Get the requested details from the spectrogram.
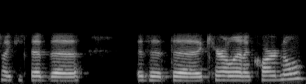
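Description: A woman speaks in a normal speaking voice at medium pitch. Her intonation is fairly even and her pace moderate. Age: 30s. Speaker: women's tackle football player. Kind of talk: casual interview. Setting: internet radio show.

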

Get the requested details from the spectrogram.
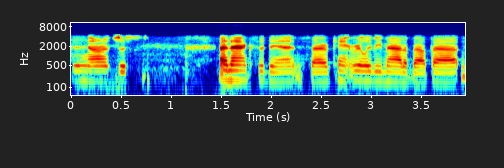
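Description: A woman with a Southern US accent speaks at a moderate pace and a fairly low pitch. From Alabama, raised in Tennessee. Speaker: professional golfer. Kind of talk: radio interview. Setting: phone call.

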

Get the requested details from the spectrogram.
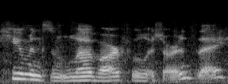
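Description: A put-on character voice with vocal fry, lively intonation and a slow pace. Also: woman.

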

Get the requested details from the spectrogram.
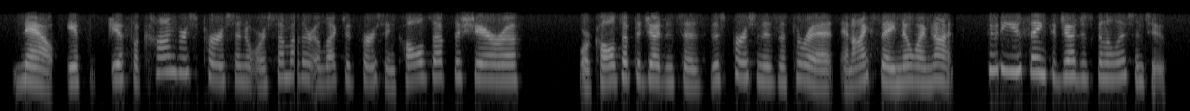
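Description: This is a normal speaking voice. It goes at a moderate pace. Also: woman, fairly high pitch for a woman, ordinary pitch variation. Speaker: local party activist. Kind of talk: radio interview. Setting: phone call.

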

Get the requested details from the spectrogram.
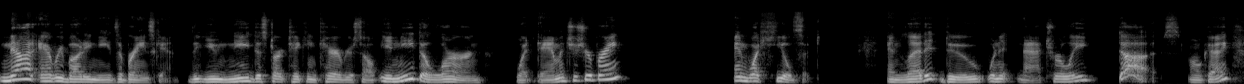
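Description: A man speaks in an unremarkable speaking voice at a medium pitch and a moderate pace. The background is quiet. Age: 60s. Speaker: employment law attorney and author. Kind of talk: interview.

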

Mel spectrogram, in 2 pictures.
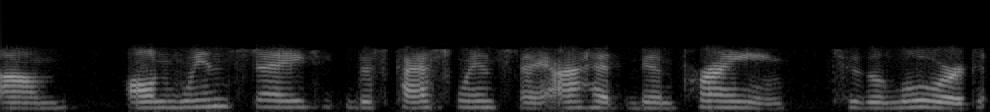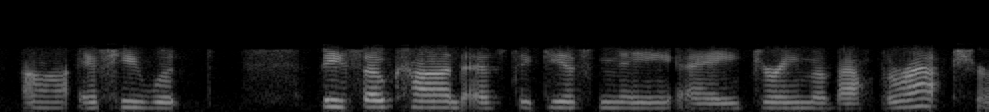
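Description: In a Southern US accent, the speech moves at a fairly slow pace with monotone, flat intonation. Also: woman, medium pitch for a woman. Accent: southern drawl. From North Carolina. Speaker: caller sharing a dream on a faith show. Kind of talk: testimony. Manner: halting.

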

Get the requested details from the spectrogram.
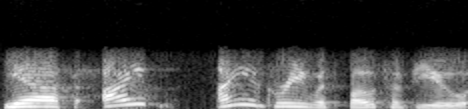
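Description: At a very slow speed, a woman talks in an American accent. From New Jersey. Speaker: marketing business founder, sports fan. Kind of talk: casual chat.

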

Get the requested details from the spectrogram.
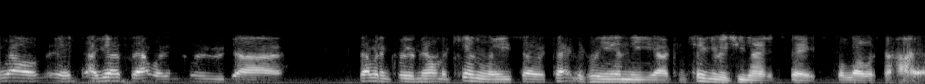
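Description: This is an ordinary speaking voice at a moderate pace. Its pitch varies in an ordinary way. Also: man. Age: 50s. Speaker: ultramarathon runner. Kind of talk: casual chat.

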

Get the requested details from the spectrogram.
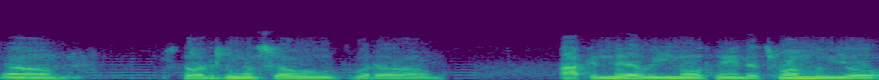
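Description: A man with a Southern US accent speaks at a fairly slow pace in a fairly low pitch, his intonation flat and monotone, with long pauses coming often. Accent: Southern US accent, country. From South Carolina. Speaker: rapper. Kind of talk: casual interview. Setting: phone call.

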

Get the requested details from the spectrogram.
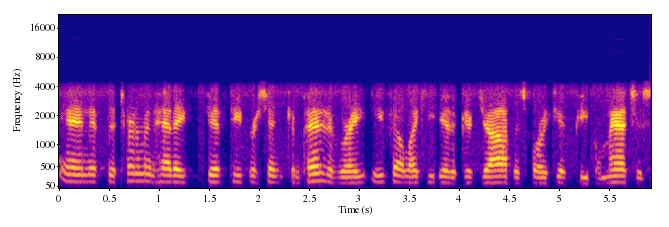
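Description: An unremarkable speaking voice with an American accent, at a moderate pace. The pitch variation is ordinary. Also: man. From Virginia (Tidewater). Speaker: college tennis coach. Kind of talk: radio interview.

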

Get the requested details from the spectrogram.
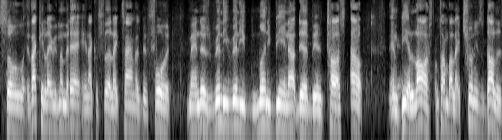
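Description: A man's plain, everyday voice, medium in pitch, with fairly even intonation at a fairly quick pace. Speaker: caller. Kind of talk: call-in conversation. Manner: rambling, repeats words.

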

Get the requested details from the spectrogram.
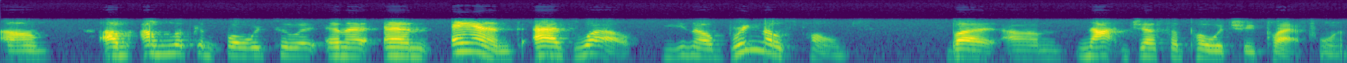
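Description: With an unremarkable speaking voice, a woman at medium pitch talks fairly slowly, her intonation lively and her loudness swinging widely. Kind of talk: casual chat.

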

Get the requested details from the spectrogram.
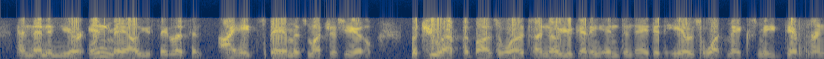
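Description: A man with a New York accent at a fairly quick pace, with ordinary pitch variation. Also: medium pitch for a man, very even loudness. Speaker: recruiter. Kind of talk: casual chat.

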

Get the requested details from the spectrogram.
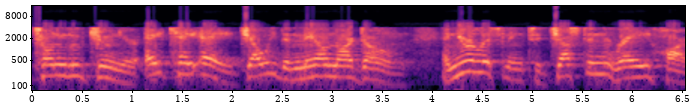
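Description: A man speaks at a very slow pace in a high voice with lively intonation, over noticeable background noise. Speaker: morning radio show host. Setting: phone call from home dinner table. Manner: upbeat, punchy, energetic radio-announcer delivery.

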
